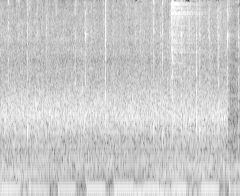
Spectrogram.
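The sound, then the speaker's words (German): Rushing water from a small brook that flows into the Ahr river, swollen after two days of almost continuous rain, flows steadily and loudly, with a dense, churning wash and a deep rhythmic rumble pulsing underneath, no voices present. “Nun sind die Böden mit Wasser gesättigt und langsam schwellen die kleinen Bäche an, die in die Ahr münden.”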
